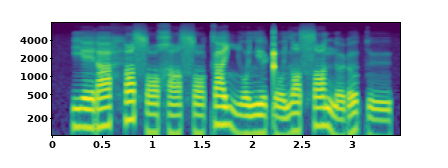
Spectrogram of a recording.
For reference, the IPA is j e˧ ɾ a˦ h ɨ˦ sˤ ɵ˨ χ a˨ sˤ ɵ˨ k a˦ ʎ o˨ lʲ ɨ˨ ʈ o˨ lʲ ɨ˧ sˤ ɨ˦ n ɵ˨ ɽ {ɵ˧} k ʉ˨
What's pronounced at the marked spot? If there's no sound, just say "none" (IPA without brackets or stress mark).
ɵ˦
